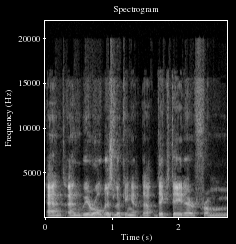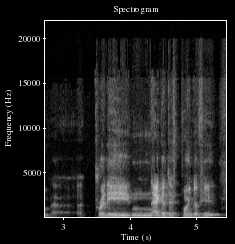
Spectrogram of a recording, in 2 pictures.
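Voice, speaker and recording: Speaking at a moderate pace, a man has a fairly high pitch and lively intonation. He talks with a non-native accent. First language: not English. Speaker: tech entrepreneur and author. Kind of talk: interview. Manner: hesitant, with fillers.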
